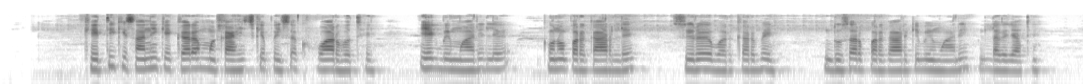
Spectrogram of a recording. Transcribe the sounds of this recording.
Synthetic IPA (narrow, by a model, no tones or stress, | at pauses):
kʰeːt̪ikɪsaːnikekəɾəmːəkaːɦɪt͡ʃkepəɪsakʰʊwaːɾɦoːt̪e | eːk̚biːmaːɾilekoːnopɾəkaːɾle | siɾojbəɾkəɾbe | d̪uːsəɾpɾəkaːɾkibiːmaːɾiləɡd͡ʒaːt̪eː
